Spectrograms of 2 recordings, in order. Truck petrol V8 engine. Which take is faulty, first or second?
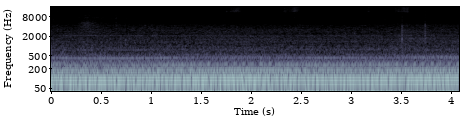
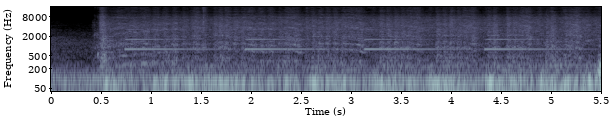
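second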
